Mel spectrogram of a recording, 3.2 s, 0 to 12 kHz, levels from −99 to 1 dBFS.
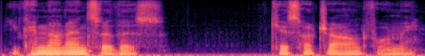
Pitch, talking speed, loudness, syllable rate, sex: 95 Hz, 170 wpm, -18 LUFS, 4.7 syllables/s, male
